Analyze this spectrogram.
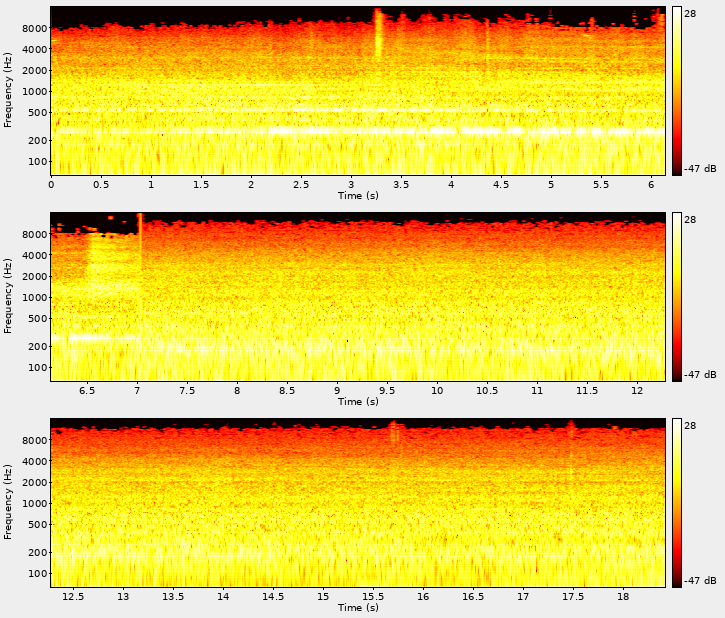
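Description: A freight train rumbles and clatters past close by.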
